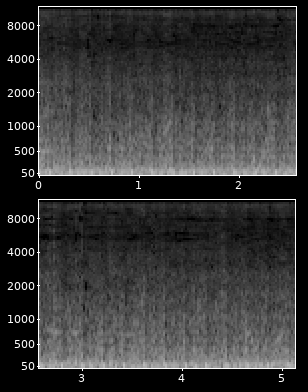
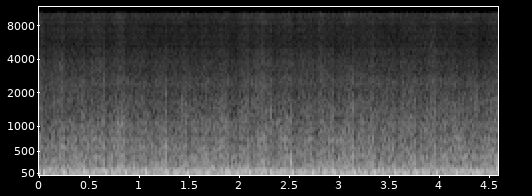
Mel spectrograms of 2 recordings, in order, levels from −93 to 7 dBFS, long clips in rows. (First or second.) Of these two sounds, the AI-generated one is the second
